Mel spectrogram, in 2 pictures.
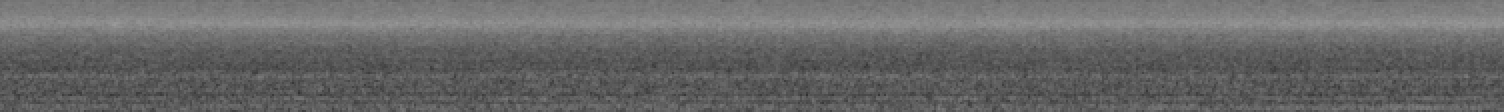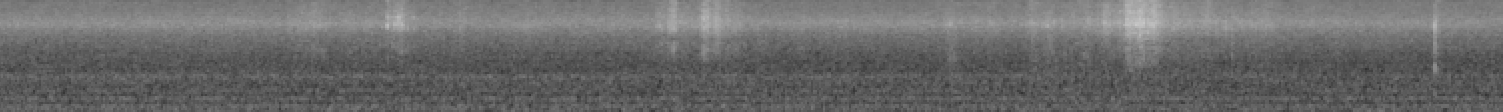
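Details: Late-season honey bee swarm of unknown origin moving into an empty, as yet unprepared hive; a dense, steady droning hum holds unbroken throughout, with a few brief faint clicks and ticks near the end.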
